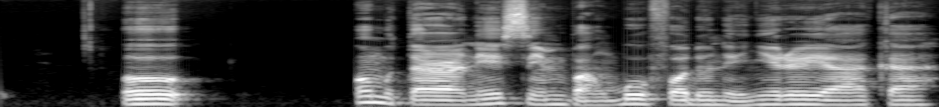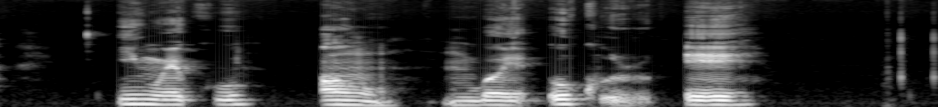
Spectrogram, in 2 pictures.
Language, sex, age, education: Igbo, male, 15-29, tertiary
